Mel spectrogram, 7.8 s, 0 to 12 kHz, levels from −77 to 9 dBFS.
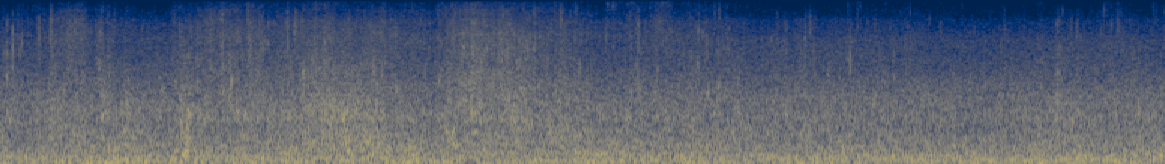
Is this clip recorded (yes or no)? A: no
